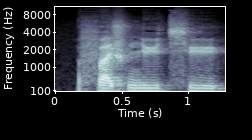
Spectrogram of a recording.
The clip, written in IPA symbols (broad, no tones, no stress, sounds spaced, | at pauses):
f a ʃ n y t͡sʰ y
